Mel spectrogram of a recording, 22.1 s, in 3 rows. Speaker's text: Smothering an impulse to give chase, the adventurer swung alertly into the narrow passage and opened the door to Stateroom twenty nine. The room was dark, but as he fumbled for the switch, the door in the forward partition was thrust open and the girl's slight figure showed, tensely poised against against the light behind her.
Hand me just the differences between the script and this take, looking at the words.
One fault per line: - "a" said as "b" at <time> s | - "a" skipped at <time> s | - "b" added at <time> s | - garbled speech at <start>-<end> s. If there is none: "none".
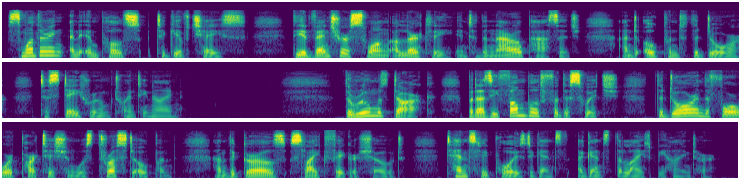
none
